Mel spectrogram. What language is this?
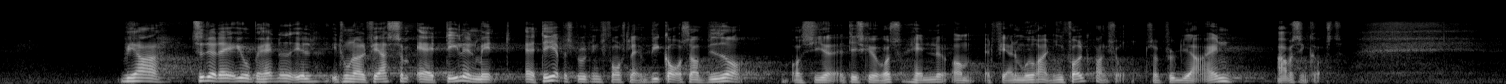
Danish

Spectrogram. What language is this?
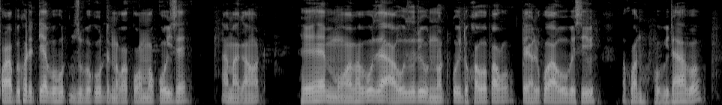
Assamese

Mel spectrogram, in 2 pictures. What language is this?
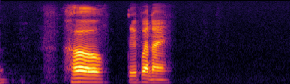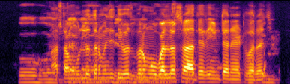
Marathi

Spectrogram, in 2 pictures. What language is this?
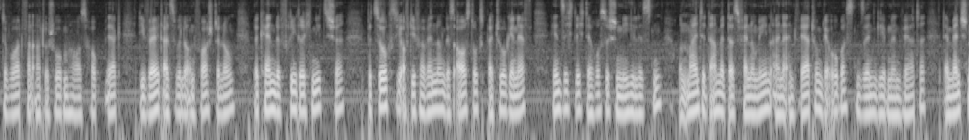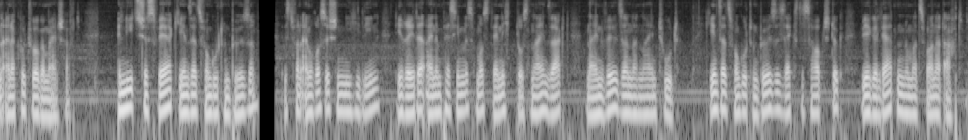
German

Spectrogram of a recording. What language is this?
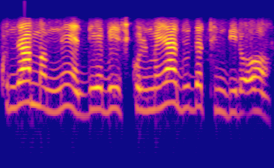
Manipuri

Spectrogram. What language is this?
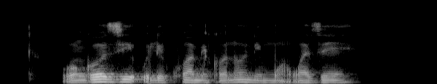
Swahili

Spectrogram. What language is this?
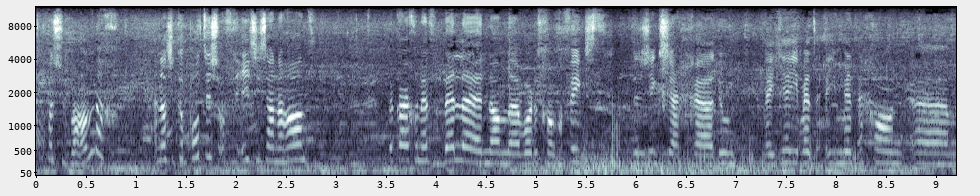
Dutch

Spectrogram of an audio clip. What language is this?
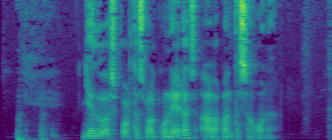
Catalan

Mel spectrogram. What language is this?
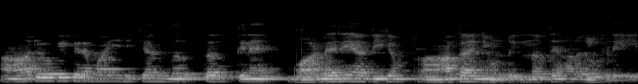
Malayalam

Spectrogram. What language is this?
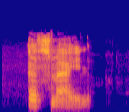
Kabyle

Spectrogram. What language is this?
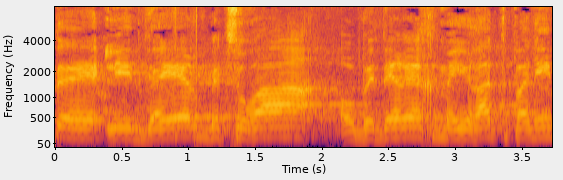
Hebrew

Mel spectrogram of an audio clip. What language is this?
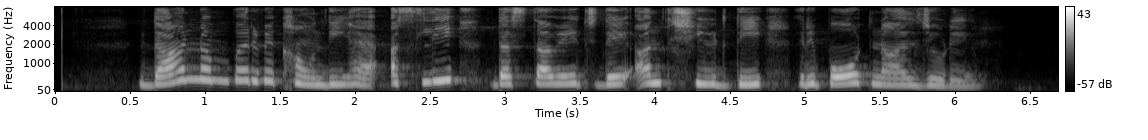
Punjabi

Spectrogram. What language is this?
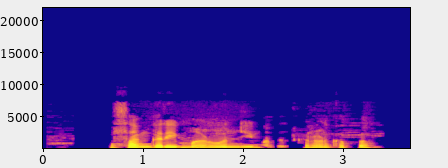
Lasi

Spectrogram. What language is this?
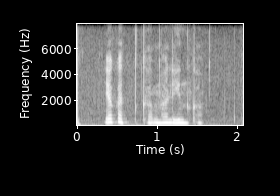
Russian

